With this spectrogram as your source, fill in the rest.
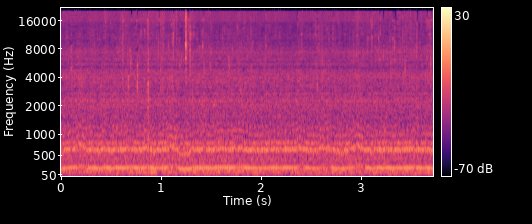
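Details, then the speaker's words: Miele G6625 dishwasher bought April 2018 (about 7.5 years old), filled with water: loud grinding from the circulation pump motor at the bottom of the unit, a steady hum with a gritty drone. Filter, spray arms and non-return valve checked clear; drains and fills fine. Owner suspects debris in pump or worn motor bearings. "It definitely does sound like it's coming from the bottom. bottom of the unit where the motor is."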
